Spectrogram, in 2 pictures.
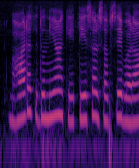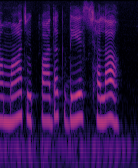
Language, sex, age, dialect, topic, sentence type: Maithili, female, 56-60, Eastern / Thethi, agriculture, statement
